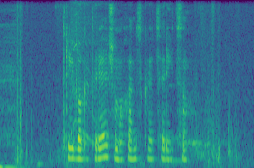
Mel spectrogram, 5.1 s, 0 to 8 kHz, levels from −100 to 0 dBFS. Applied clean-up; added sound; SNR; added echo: none; Engine / Drill; 13 dB; none.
